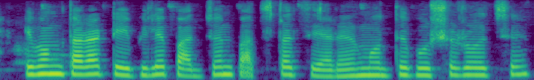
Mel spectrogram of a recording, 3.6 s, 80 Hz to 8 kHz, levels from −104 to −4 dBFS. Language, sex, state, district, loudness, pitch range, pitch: Bengali, female, West Bengal, Kolkata, -25 LUFS, 210-235 Hz, 225 Hz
